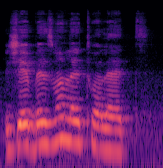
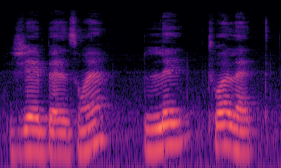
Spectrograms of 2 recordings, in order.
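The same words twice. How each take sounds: First: Said in the usual way. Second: "J'ai besoin les toilettes" repeated more slowly; slow it down so learners catch every word; slower repeat. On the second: Shown as a demonstration. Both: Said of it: "how do you think you would say".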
